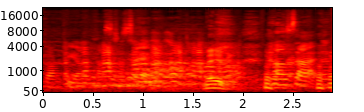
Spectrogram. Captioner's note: audience laughs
